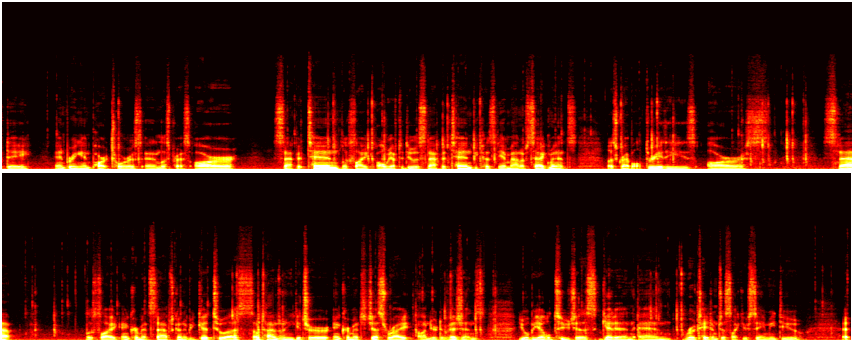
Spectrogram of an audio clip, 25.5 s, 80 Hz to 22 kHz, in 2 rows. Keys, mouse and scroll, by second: 0.6 click, 1.6 r, 4.8 shift+d, 5.1 right click, 5.4 r, 6.1 ctrl+click, 6.5 shift+d, 7.0 right click, 7.0 r, 7.8 ctrl+click, 8.3 shift+click, 9.2 shift+d, 9.7 right click, 9.7 r, 11.0 ctrl+click, 11.4 shift+d, 11.6 shift+right click, 11.7 shift+r, 13.1 ctrl+click, 13.7 shift+click, 16.2 shift+d, 16.4 shift+right click, 16.5 r, 18.3 ctrl+click, 18.8 scroll down 1, 18.9 ctrl+click, 19.0 shift+middle click, 19.4 shift+d, 19.6 right click, 19.6 right click, 19.6 shift+d, 19.8 r, 21.4 ctrl+click, 22.4 shift+d, 22.6 shift+right click, 22.8 r, 24.9 click, 25.0 ctrl+click, 25.0 r.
